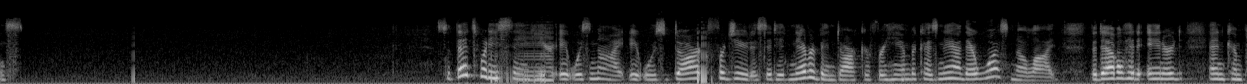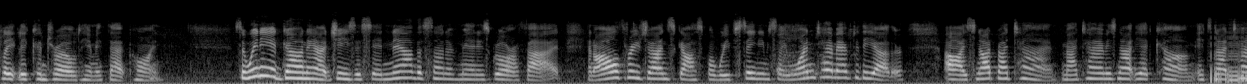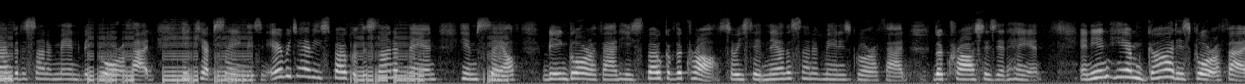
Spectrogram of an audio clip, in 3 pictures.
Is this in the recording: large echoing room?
yes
